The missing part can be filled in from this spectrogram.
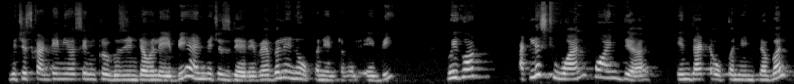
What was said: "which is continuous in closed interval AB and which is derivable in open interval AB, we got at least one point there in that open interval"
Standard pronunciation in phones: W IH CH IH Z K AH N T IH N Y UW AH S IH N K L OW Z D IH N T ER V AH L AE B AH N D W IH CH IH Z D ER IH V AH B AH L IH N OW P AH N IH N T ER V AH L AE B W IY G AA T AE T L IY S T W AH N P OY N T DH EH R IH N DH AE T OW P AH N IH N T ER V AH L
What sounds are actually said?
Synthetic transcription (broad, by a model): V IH CH IH Z K AH N T IH N Y UW AH S IH N K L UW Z IH N T ER V AH L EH B AH N D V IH CH IH Z D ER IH V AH B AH L IH N OW P AH N IH N T ER V AH L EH B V IY G AA T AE T L IY S T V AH N P OY N T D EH R IH N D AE T OW P AH N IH N T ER V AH L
